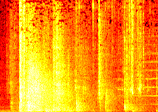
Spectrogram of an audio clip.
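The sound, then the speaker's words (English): A gunshot in a played recording of a tense street confrontation: one loud, sharp bang with a decaying noisy tail, followed by a few softer thumps. “Then he pulled the gun out and shot him, bro.”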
